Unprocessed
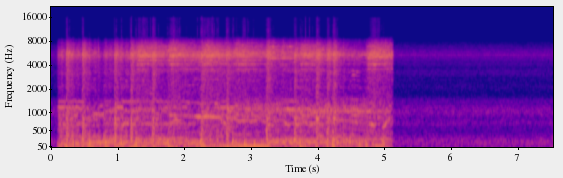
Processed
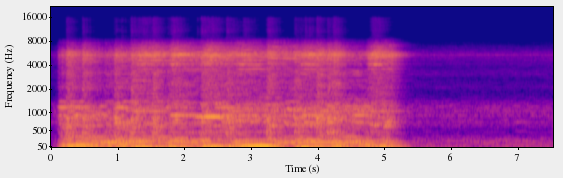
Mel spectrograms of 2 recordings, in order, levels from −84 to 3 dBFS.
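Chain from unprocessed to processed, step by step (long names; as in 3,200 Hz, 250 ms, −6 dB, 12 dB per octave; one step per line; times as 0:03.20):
graphic EQ with 10 bands 125 Hz −5 dB, 250 Hz −6 dB, 8,000 Hz −8 dB
on a send: flutter between parallel walls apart 8.8 metres, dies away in 0.64 s
on the sum: rectangular room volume 270 cubic metres, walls furnished, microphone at 3.9 metres
level −1 dB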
